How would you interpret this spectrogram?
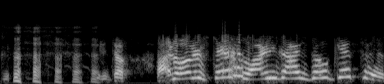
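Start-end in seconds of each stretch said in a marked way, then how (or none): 1.6-3.8 high, loud shout, totally breaking down. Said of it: "He's totally breaking down".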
